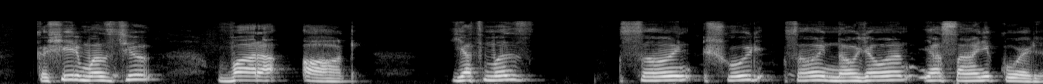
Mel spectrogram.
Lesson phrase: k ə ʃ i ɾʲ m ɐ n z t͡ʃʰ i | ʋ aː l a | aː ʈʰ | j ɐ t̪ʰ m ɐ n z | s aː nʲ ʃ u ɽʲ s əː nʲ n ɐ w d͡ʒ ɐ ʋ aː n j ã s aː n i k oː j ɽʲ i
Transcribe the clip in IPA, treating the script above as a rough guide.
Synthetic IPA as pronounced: k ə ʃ i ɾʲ m ɐ n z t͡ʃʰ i | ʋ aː ɾ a | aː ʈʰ | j ɐ t̪ʰ m ɐ n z | s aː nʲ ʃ u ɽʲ s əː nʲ n ɐ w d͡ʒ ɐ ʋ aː n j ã s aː n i k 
